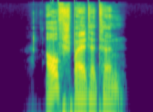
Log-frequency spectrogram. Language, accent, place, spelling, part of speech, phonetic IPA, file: German, Germany, Berlin, aufspalteten, verb, [ˈaʊ̯fˌʃpaltətn̩], De-aufspalteten.ogg
- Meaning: inflection of aufspalten: 1. first/third-person plural dependent preterite 2. first/third-person plural dependent subjunctive II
